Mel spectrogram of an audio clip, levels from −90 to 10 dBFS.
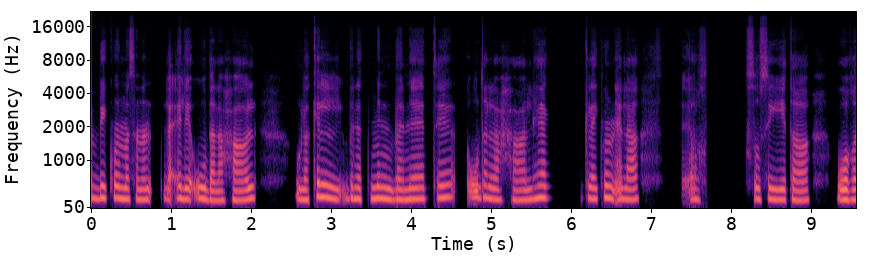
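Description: Right after "ولا كل بنت من", from 3.79 to 5.69 s, there's a run of repeated stalls (stutter): packets kept showing up late, the jitter buffer kept draining, and the receiver stretched the last sound, with gaps up to 120 ms making it drag. Then from 5.69 to 6.15 s comes a call audio freeze, likely a longer hold-up that emptied the buffer. The last sound fades into roughly 360 ms of silence before "لا يكون إلا" picks up where it left off. After "لا يكون إلا" the stutter returns, lighter, from 7.28 to 7.68 s with gaps no longer than 28 ms. It's followed by another freeze from 7.68 to 8.21 s, likely the same kind of delay, with about 460 ms gone quiet.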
